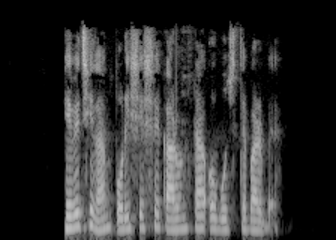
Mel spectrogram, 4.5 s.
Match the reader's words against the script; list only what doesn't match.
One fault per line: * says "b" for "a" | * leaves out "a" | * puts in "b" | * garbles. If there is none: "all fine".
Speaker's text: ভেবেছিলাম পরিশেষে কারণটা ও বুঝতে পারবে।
all fine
